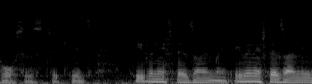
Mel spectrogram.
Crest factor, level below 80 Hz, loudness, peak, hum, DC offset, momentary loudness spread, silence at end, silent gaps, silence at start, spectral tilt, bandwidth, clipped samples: 14 dB; -52 dBFS; -37 LUFS; -22 dBFS; none; under 0.1%; 13 LU; 0 s; none; 0 s; -8.5 dB/octave; 14.5 kHz; under 0.1%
